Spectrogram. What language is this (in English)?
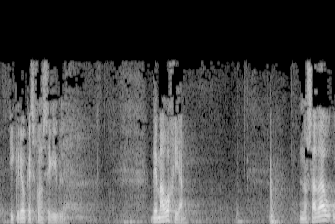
Spanish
